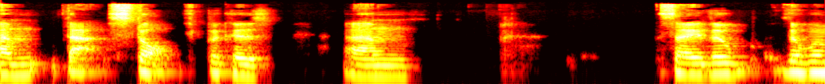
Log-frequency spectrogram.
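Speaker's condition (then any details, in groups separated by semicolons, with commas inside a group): Cerebral palsy; from birth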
